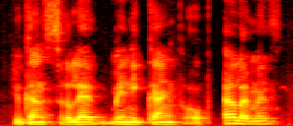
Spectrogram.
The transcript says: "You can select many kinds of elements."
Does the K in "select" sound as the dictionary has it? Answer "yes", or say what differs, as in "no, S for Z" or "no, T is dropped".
no, K is dropped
